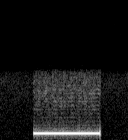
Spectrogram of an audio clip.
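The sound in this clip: One ring of an unanswered phone call, a flat, steady, buzzy tone lasting about a second, then silence.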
